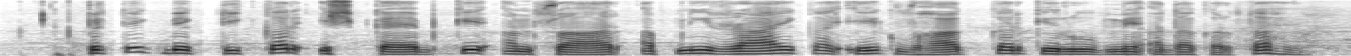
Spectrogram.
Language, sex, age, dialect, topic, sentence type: Hindi, male, 18-24, Awadhi Bundeli, banking, statement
